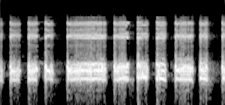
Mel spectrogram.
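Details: Female red junglefowl decoy call: rhythmic raspy clucks at about four per second, one drawn-out note in the middle, harsh and nasal, over a constant faint high-pitched whine.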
